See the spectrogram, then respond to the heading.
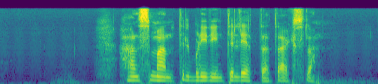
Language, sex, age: Swedish, male, 67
